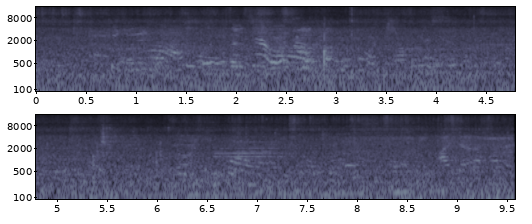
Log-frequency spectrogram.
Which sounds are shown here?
person or small group talking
